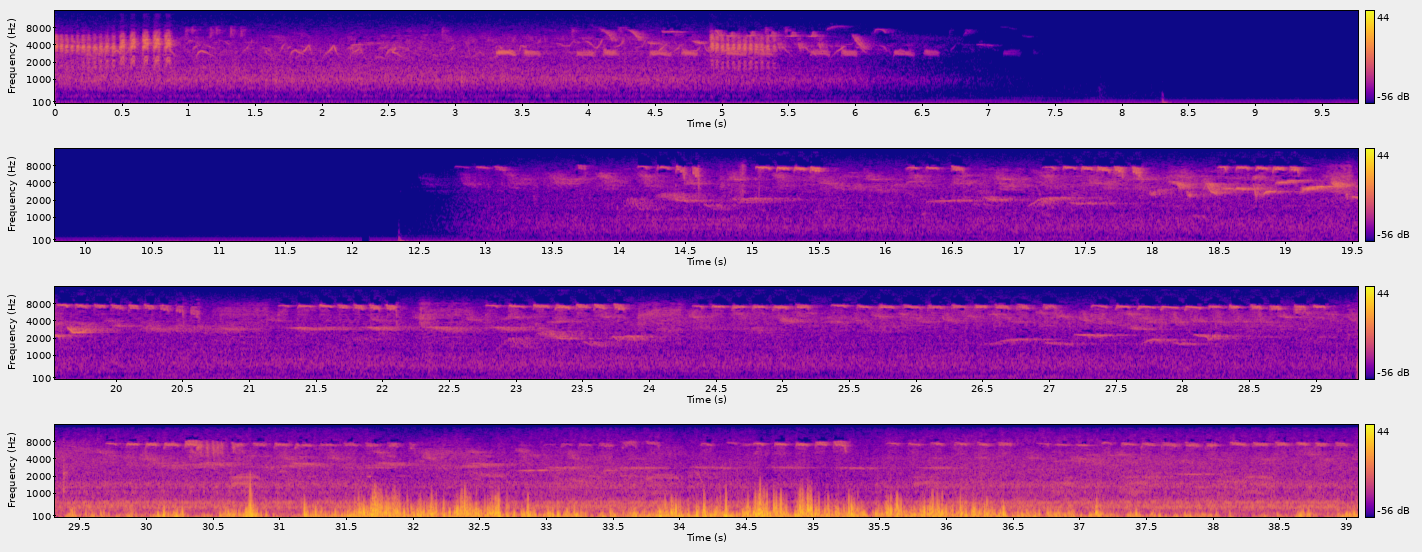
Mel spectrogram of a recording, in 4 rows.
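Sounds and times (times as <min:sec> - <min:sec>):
birds chirping: 0:29.3 - 0:39.0
loud rushing noise with rumbling: 0:29.4 - 0:39.0.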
